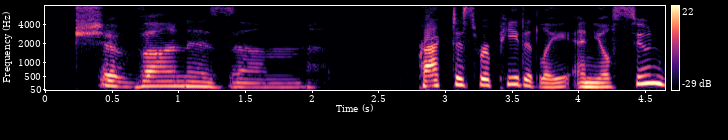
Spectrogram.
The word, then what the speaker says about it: chauvinism: Stress show. Keep v soft and finish with nism smoothly. Chauvinism.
